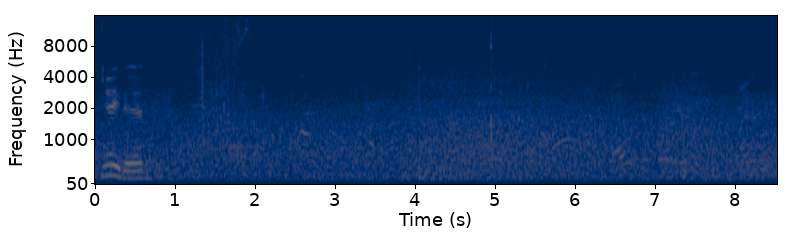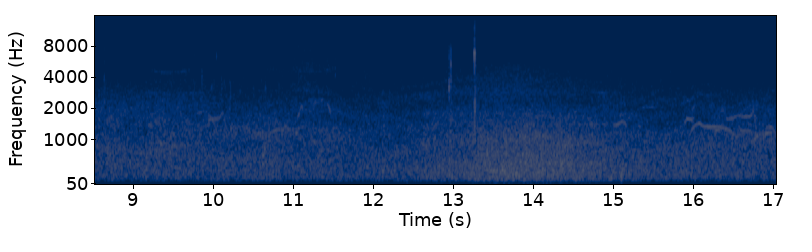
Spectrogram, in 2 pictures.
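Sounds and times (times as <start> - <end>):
shallow seawater washing: 0.8 - 6.5.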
